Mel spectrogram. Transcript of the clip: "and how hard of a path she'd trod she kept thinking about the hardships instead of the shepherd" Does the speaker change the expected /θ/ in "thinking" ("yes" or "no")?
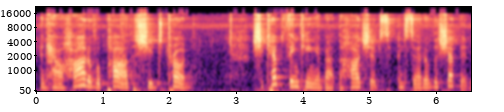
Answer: no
